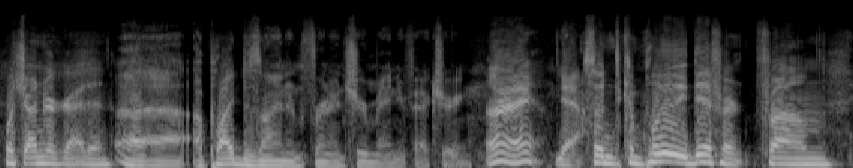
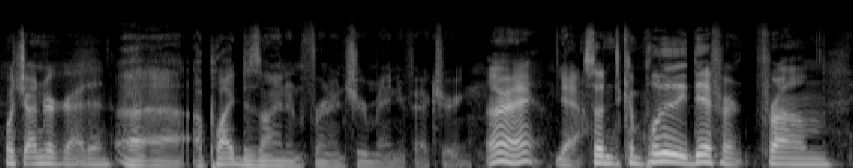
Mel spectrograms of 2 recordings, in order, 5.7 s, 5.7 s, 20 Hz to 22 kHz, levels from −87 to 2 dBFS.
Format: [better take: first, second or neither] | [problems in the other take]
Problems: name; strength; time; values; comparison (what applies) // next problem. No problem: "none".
second | distortion; heavy; 7 dB below the speech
